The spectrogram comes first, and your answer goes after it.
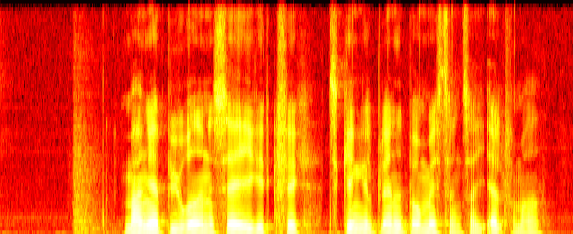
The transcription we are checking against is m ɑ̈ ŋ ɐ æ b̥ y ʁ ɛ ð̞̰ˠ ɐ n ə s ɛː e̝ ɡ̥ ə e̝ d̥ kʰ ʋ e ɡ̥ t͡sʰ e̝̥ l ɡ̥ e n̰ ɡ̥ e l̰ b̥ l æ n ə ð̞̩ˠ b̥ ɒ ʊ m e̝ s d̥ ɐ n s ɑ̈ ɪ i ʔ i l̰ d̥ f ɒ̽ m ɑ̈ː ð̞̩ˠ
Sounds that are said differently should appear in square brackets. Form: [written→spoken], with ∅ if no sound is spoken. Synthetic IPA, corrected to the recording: m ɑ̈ ŋ [ɐ→ə] æ b̥ y ʁ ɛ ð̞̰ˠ ɐ n ə s ɛː e̝ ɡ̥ ə e̝ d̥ kʰ ʋ e ɡ̥ t͡sʰ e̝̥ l ɡ̥ e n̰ ɡ̥ e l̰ b̥ l æ n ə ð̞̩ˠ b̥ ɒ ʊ m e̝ s d̥ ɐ n s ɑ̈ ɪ i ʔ [i→æ] l̰ d̥ f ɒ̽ m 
